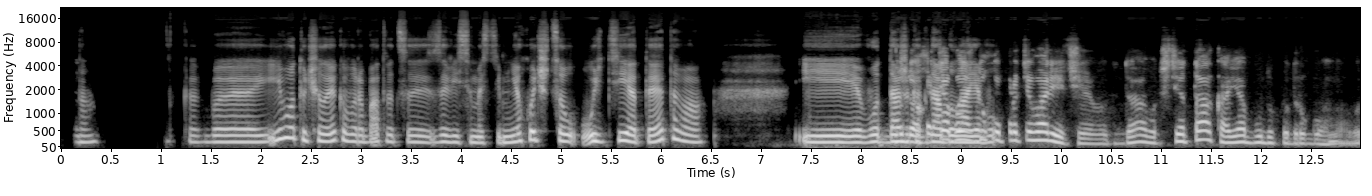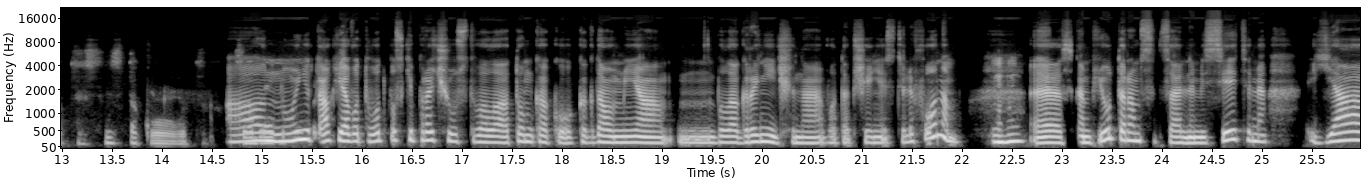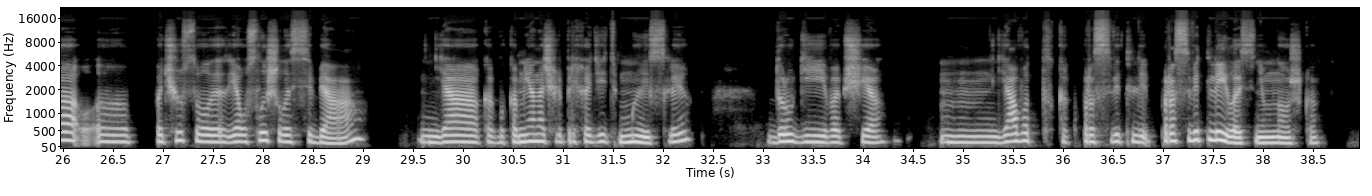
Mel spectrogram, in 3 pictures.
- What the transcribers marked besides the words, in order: tapping
- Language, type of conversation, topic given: Russian, podcast, Что вы думаете о цифровом детоксе и как его организовать?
